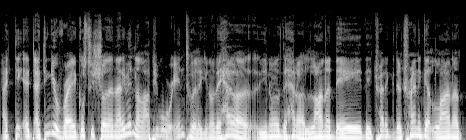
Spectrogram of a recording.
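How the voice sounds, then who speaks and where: A young man co-hosting a wrestling podcast talks in a chatty, eager way, often restarting his sentences. His voice is very dark and mellow. It is recorded dry and close on a desk microphone. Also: a little high, very fast, dry recording. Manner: chatty, enthusiastic, repeats words while thinking. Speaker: podcast co-host. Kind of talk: casual wrestling podcast chat.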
